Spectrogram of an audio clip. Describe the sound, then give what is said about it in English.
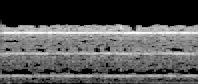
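A house telephone bell rings steadily and loudly with a continuous metallic trill, sustained for the whole moment without pause and with no voices over it. “It's the house phone”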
